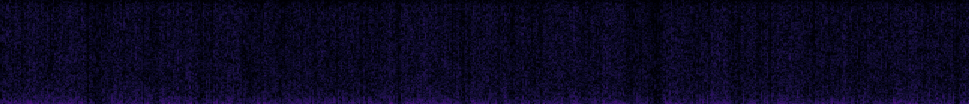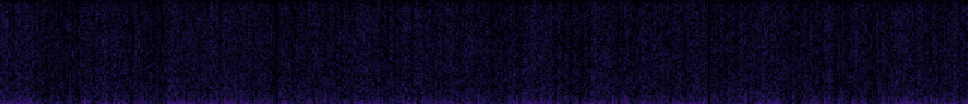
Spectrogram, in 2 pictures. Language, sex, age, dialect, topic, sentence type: Chhattisgarhi, female, 36-40, Central, agriculture, statement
